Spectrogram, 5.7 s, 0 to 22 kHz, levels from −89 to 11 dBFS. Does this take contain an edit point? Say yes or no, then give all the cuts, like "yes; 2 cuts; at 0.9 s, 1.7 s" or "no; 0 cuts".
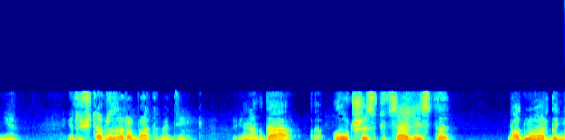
yes; 1 cut; at 3.3 s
